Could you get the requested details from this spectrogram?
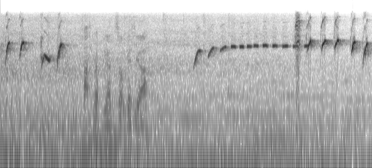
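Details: Banyuwangi greater green leafbird giving sharp whistled chips, interrupted by a man speaking, then a long upward-sliding whistle and a steady series of clipped, high chirps about five per second.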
